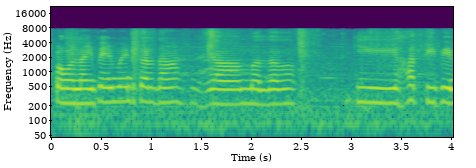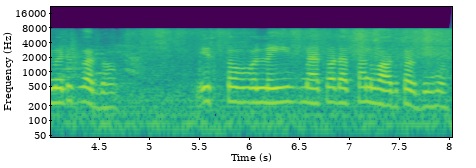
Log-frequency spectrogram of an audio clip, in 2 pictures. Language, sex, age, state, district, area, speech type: Punjabi, female, 30-45, Punjab, Gurdaspur, urban, spontaneous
